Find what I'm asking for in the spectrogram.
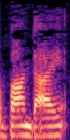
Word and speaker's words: Bondi: The first two are beaches, and I say Bondi Beach. – That's right. How I've heard it, yeah. – Or Bondi.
